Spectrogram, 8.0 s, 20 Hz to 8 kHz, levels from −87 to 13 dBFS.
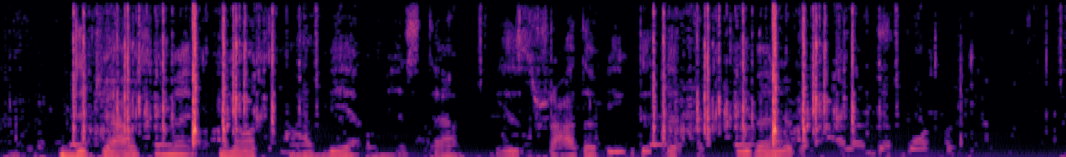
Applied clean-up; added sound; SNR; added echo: classical method spectral subtraction.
